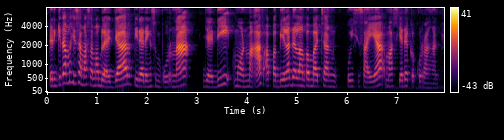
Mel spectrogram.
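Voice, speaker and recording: A woman's voice: fairly high pitch, brisk, a bit bright. A woman presenting a recorded lesson as a student teacher, explaining step by step and putting questions to the class.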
